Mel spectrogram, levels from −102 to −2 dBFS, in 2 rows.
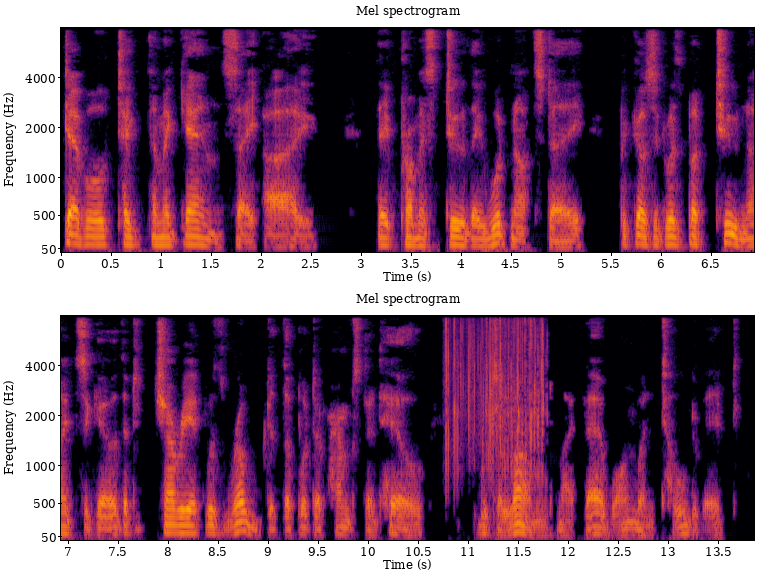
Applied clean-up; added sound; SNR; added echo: classical method spectral subtraction.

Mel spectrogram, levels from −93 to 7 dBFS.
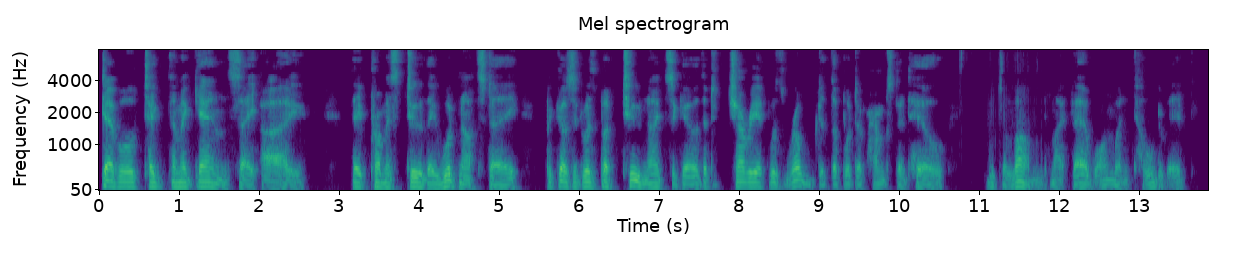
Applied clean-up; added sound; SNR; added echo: neural mask model DeepFilterNet 3.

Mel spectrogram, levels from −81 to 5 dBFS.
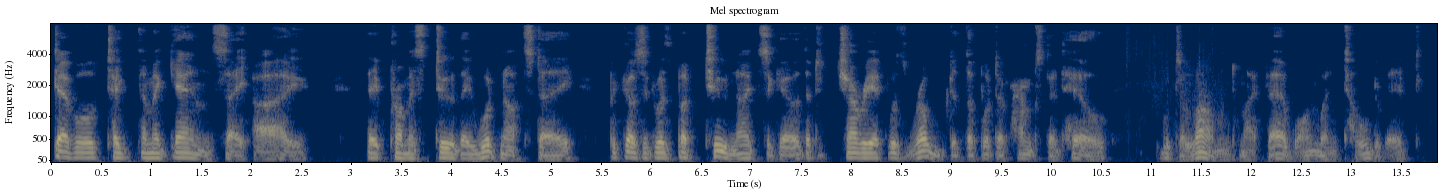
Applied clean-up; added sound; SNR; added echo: neural separator model SepFormer DNS4.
